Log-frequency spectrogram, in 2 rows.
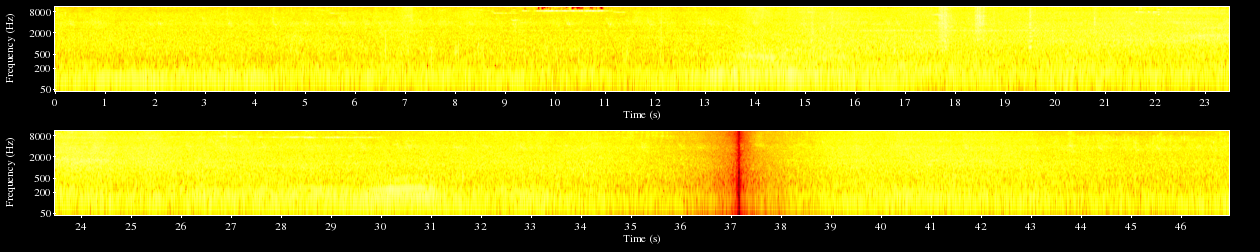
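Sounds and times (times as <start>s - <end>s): crowd of people: 0.0s - 29.4s
road traffic: 0.0s - 46.9s.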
